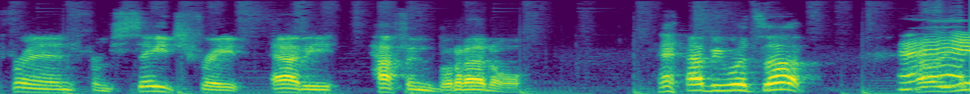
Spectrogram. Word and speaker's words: Hafenbredl: I say my grandma always said like hop, like long O, Hafenbredl. Like more of a German Hafenbredl.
